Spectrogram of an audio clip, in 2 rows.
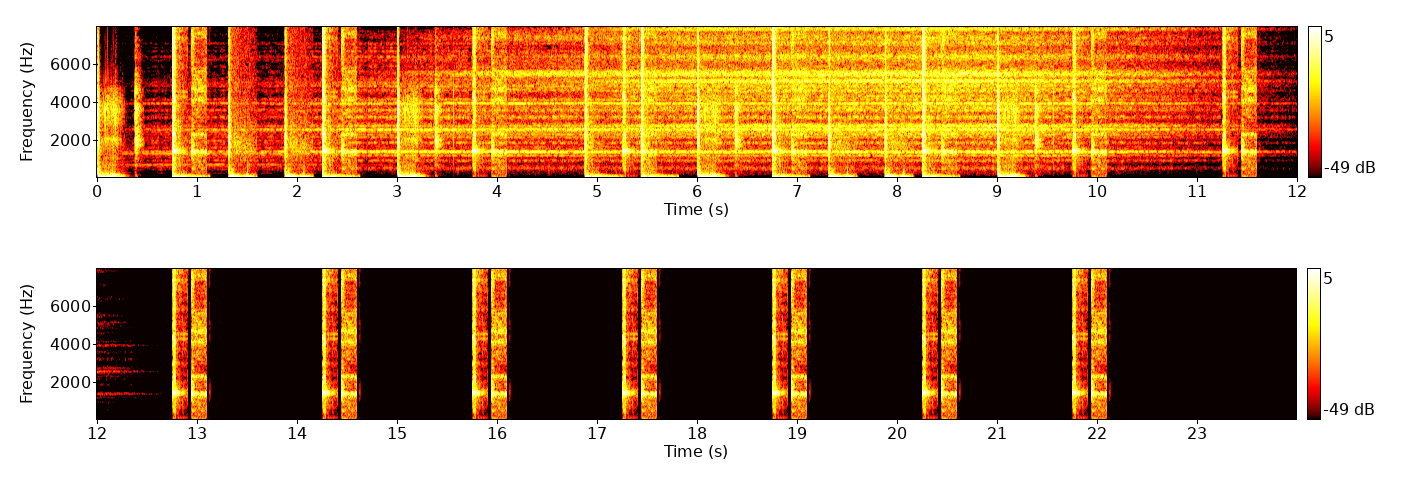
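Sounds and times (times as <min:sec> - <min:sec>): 
music: 0:00.0 - 0:12.0.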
